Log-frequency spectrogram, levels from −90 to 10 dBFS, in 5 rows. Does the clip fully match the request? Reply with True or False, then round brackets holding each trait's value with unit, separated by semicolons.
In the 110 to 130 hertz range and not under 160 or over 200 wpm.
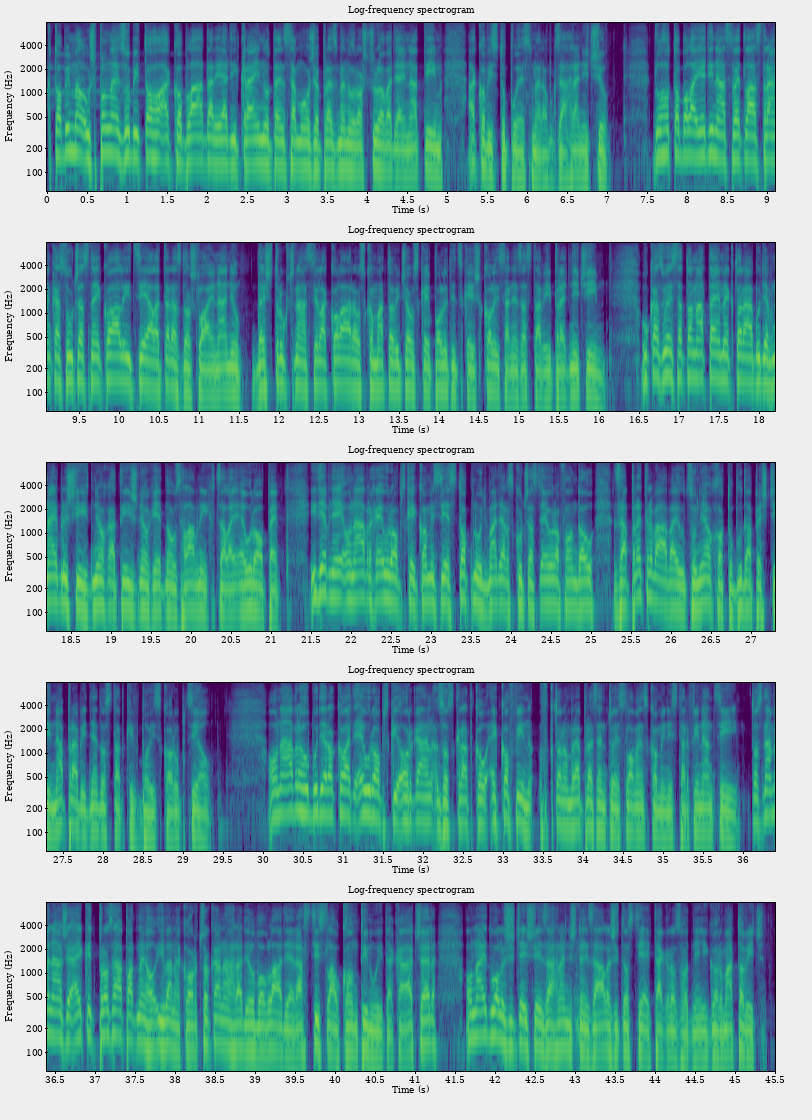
True (120 Hz; 165 wpm)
